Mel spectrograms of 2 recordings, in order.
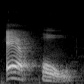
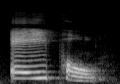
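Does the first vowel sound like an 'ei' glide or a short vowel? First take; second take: short vowel; ei glide. First: The first vowel is a plain short vowel. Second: The first vowel is an 'ei' glide. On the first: The speaker calls it right. "não tem som de ei. É apple" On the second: The speaker calls it wrong. "muitas pessoas pronunciam apple"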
